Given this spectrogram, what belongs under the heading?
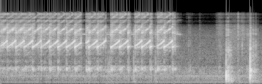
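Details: Mini keypad alarm found broken: rapid warbling electronic siren at about three sweeps per second, very quiet, thin and weak, cutting out after a couple of seconds. Faulty siren, cause unknown.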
